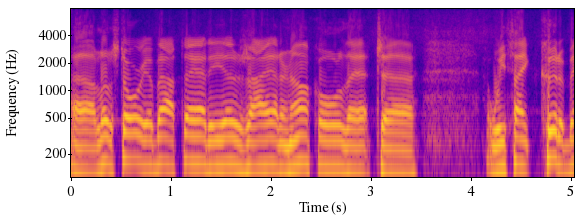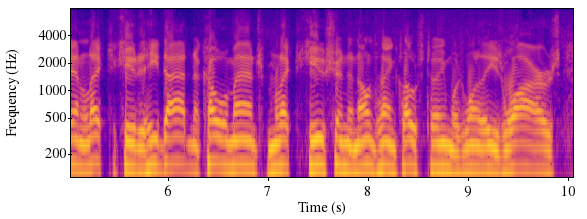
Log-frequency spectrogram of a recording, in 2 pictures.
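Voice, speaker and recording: With an Appalachian accent, a man talks at a fairly quick pace in a medium pitch, keeping fairly even intonation and very even loudness. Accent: Appalachian Southern US. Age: 70s. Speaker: retired coal miner. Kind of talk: guided tour talk. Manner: hesitant, folksy.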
